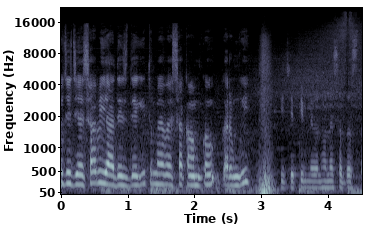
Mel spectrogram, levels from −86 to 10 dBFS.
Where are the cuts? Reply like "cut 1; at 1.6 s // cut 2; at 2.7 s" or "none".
cut 1; at 3.0 s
